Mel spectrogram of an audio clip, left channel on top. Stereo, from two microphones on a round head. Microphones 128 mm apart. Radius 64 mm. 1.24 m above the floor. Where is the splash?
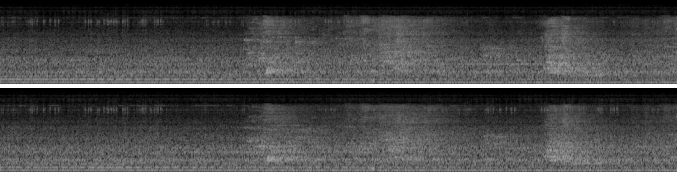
65° left (ahead or behind), 10 m.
